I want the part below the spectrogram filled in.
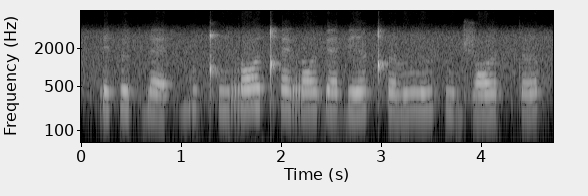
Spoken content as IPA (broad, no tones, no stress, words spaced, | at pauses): ɾekøkbɛ | bɯǃʰurɔə̯ǃʰɛ rɔə̯ɠɛɠeə̯ǃʰə lːɯkɯ d͡ʒɔə̯tːə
